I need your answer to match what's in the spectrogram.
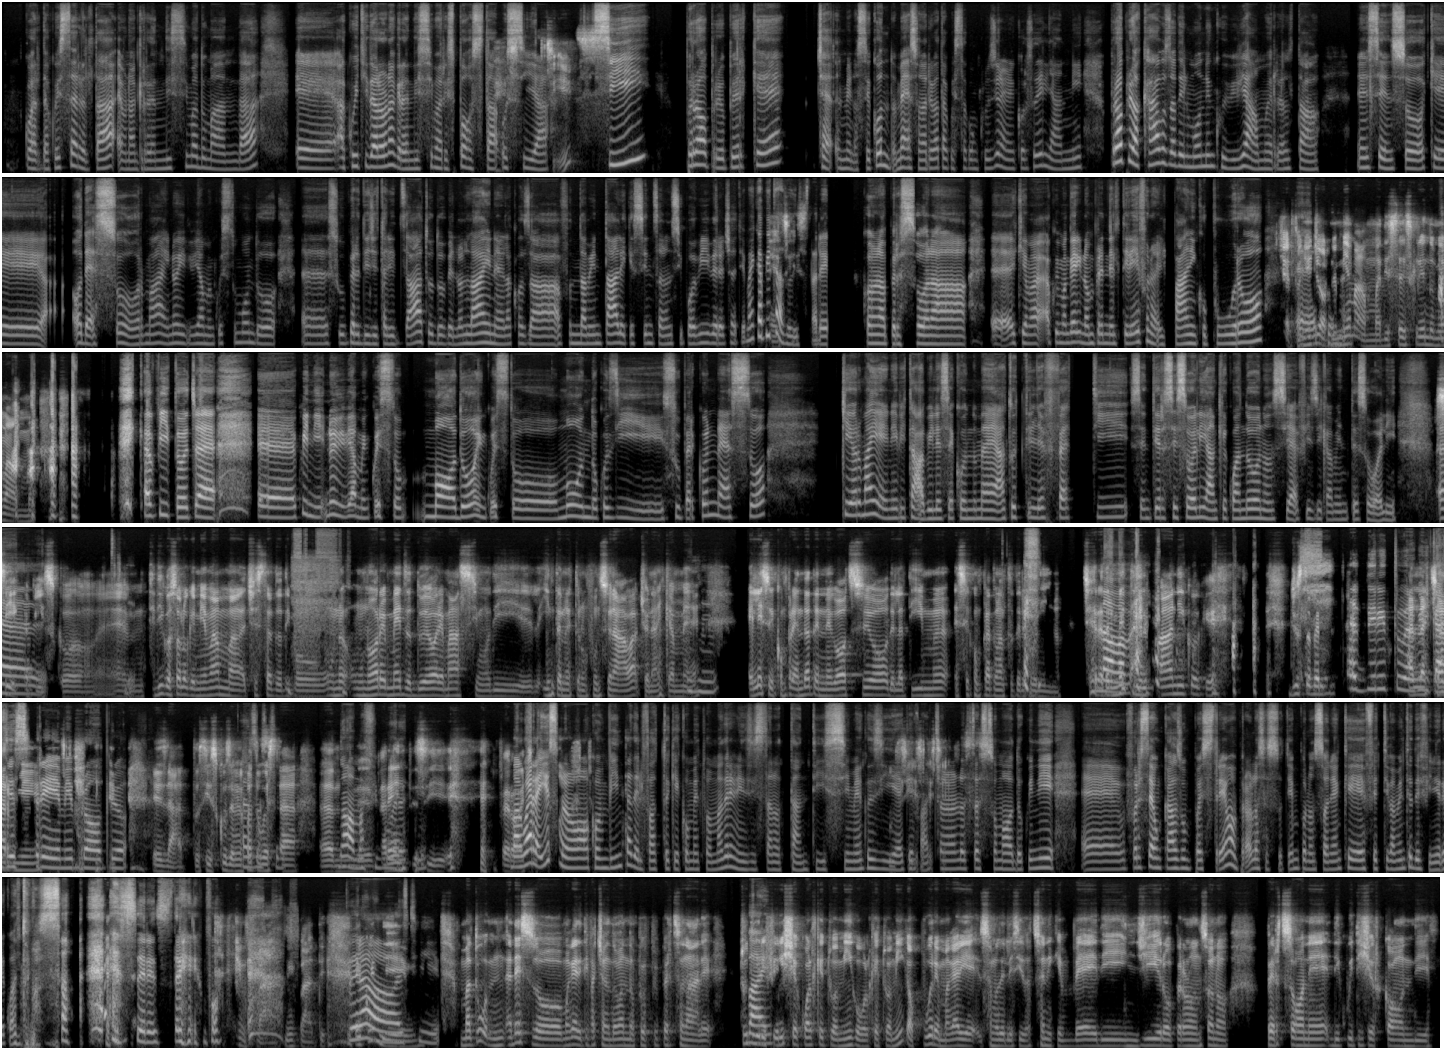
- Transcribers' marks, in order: other background noise; "cioè" said as "ceh"; "adesso" said as "odesso"; "Cioè" said as "ceh"; laugh; laughing while speaking: "Capito? ceh"; "Cioè" said as "ceh"; chuckle; chuckle; "cioè" said as "ceh"; tapping; chuckle; laugh; "Cioè" said as "ceh"; laughing while speaking: "che"; chuckle; laughing while speaking: "sì"; chuckle; chuckle; laughing while speaking: "quanto possa essere estremo"; unintelligible speech
- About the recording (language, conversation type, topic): Italian, podcast, Ti è mai capitato di sentirti solo anche se eri circondato da persone?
